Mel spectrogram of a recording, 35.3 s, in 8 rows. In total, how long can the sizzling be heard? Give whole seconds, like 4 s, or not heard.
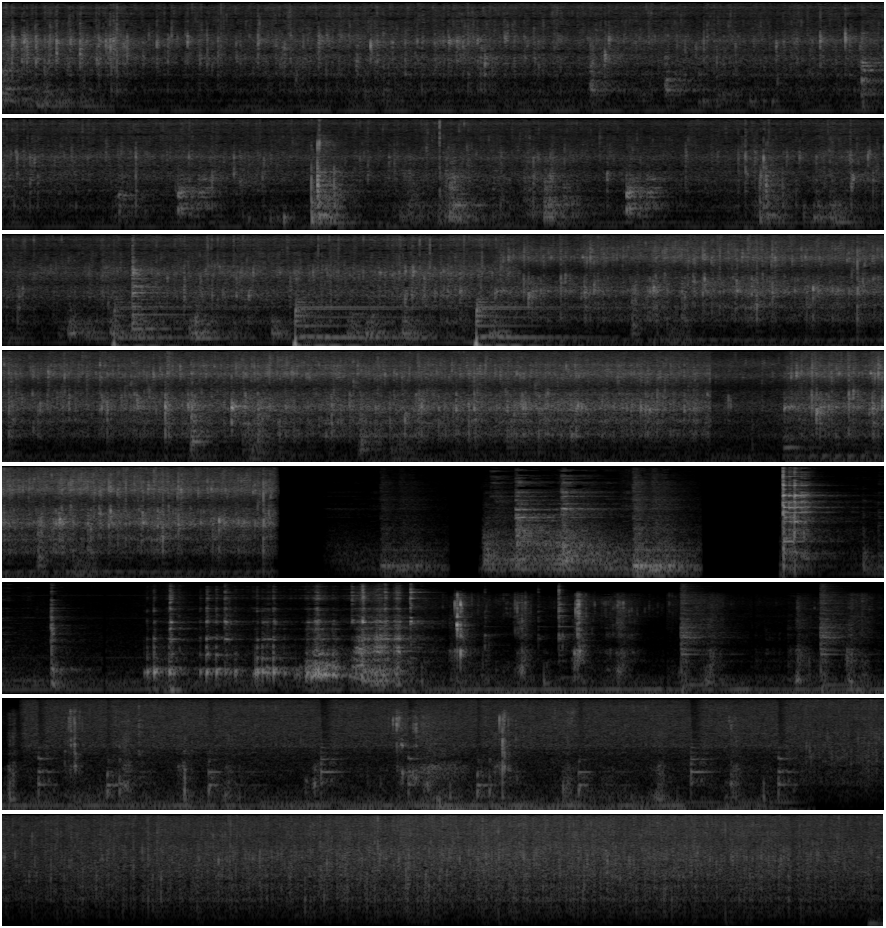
28 s.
